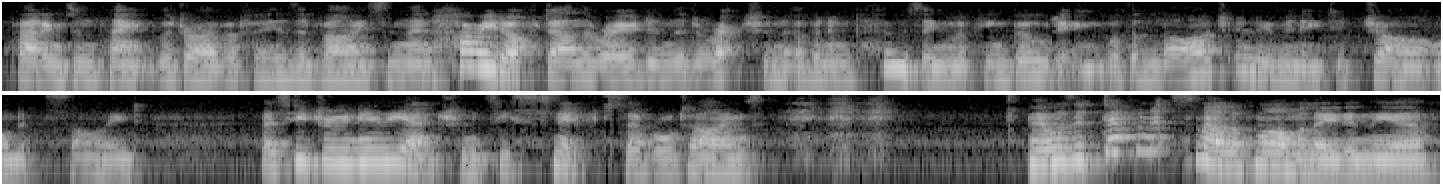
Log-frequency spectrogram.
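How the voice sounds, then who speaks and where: Woman, children's storyteller, scripted narration, medium pitch, highly animated intonation. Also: rough recording.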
